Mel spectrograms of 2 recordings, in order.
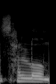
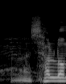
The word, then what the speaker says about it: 샬롬: 지금 좀 많이 좋아하셨네요 발음 새시는 분들은 살롬 그러신다 그랬죠데 제가 늘 말씀 죽을 놈보다 낫습니다 하나님 안에 있으면 우리는 사라지는 줄로 믿습니다 샬롬 말씀처럼 또 오늘 화목케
